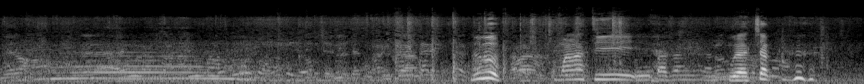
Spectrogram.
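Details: Raging cow in Indonesia, a long, steady, low moo drawn out for about two seconds, followed by shorter rising and falling bellows and shouts mixed with louder bursts.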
